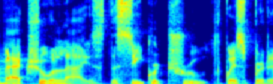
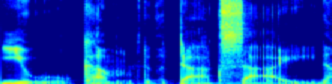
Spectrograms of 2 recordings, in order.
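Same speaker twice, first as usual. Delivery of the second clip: slow, stretched, whispered put-on voice; 9 semitones lower, 11 dB quieter than usual. Asked whether they have a Palpatine voice, giving it a shot: Palpatine voice. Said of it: "Like that? Is that Palpatine?".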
